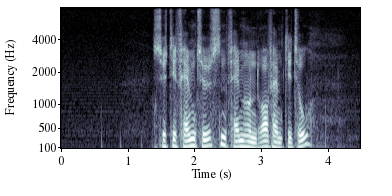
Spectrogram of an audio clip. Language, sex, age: Norwegian, male, 51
